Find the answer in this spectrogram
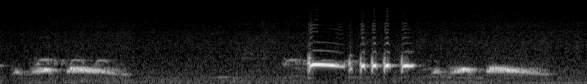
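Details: Local zebra dove, loud-voiced, calling to lure rivals: soft burbling coos, then a clear whistled note with a rapid string of short notes, then more low coos.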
